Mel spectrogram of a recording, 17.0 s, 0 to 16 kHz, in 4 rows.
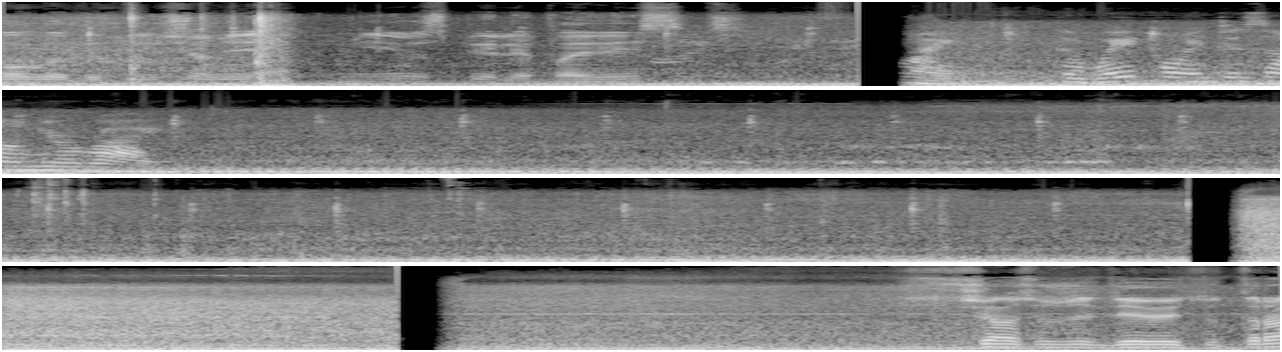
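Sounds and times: faint regular ticking: 0:01.6 - 0:12.5.

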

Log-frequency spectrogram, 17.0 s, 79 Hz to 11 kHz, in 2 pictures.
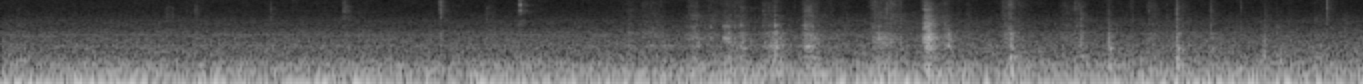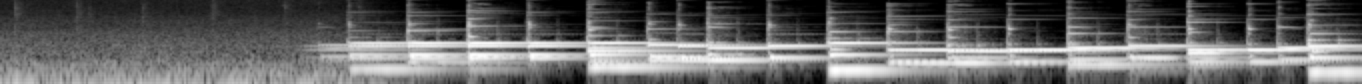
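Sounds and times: cat scratching rope post: 0:03.8 - 0:08.4.

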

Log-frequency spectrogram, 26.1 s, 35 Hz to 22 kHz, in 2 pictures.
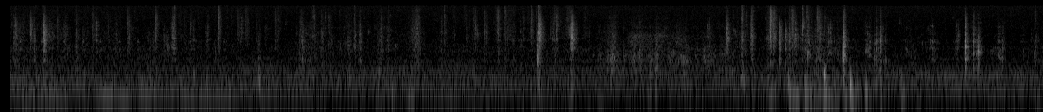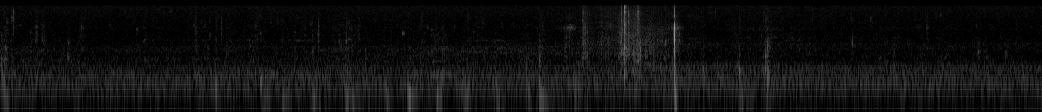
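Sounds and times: aquarium filter humming: 0:00.2 - 0:26.0
soft clicks and rustles: 0:14.8 - 0:22.8.

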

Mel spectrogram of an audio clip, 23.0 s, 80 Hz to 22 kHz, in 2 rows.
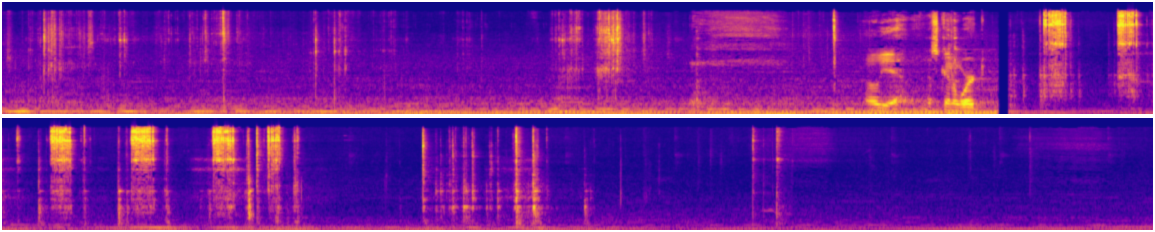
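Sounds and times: steady low hum: 0:00.0 - 0:23.0
ratchet wrench clicking: 0:10.1 - 0:14.5.

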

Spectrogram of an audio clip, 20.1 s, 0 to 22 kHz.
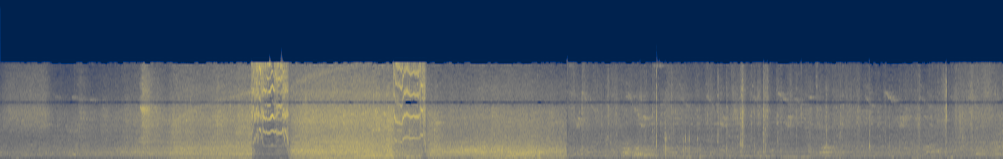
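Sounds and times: rushing street noise: 0:00.0 - 0:20.0
high wavering squeals: 0:05.0 - 0:05.8, 0:07.8 - 0:08.6.

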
